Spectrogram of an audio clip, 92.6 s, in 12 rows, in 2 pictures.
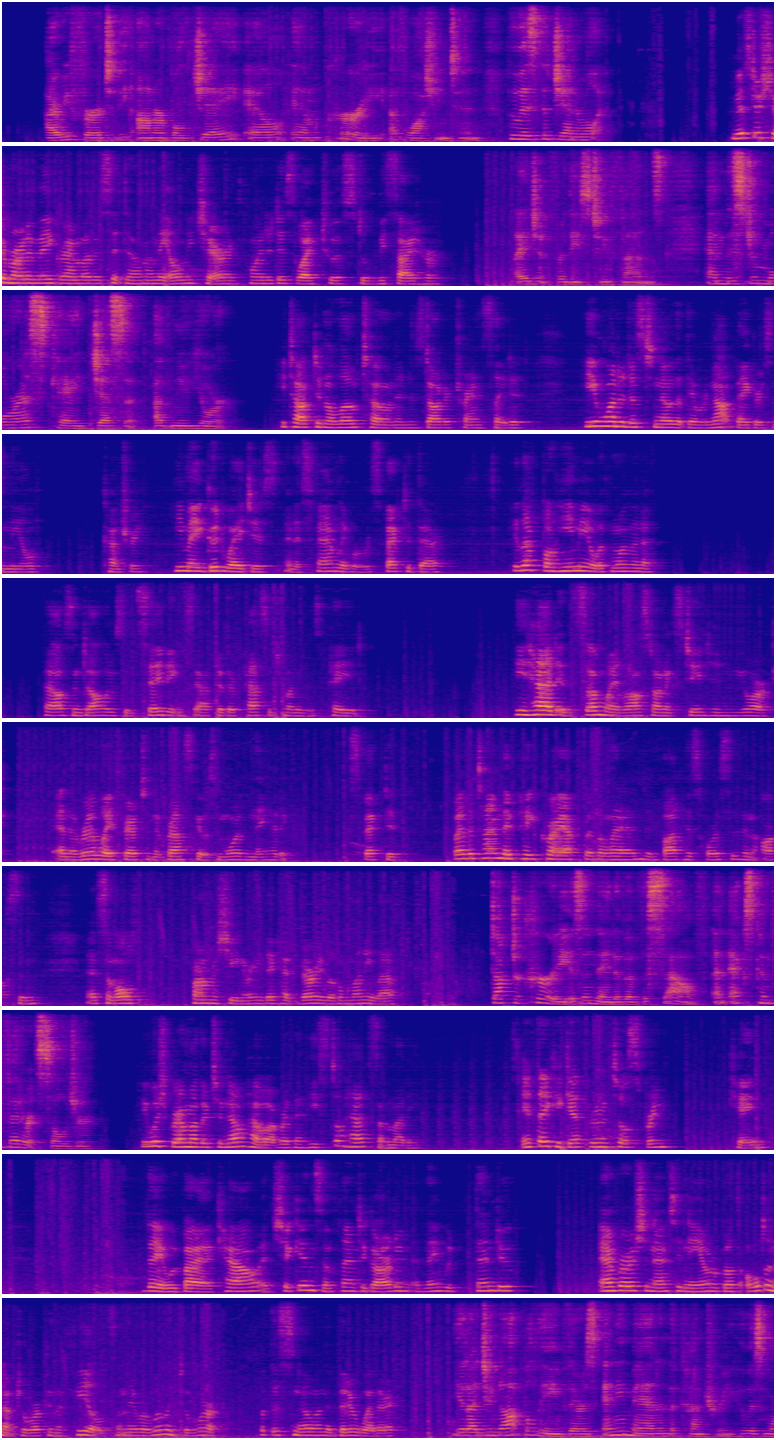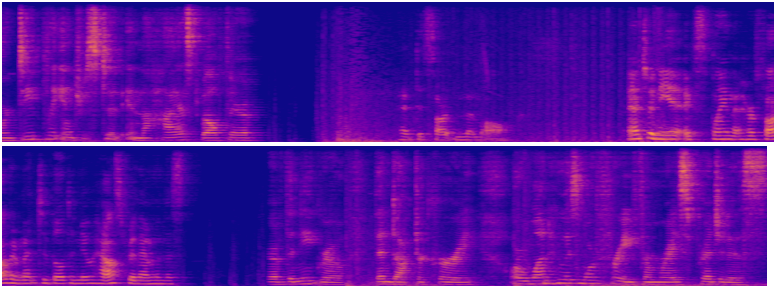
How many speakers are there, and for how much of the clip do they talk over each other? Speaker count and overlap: two, no overlap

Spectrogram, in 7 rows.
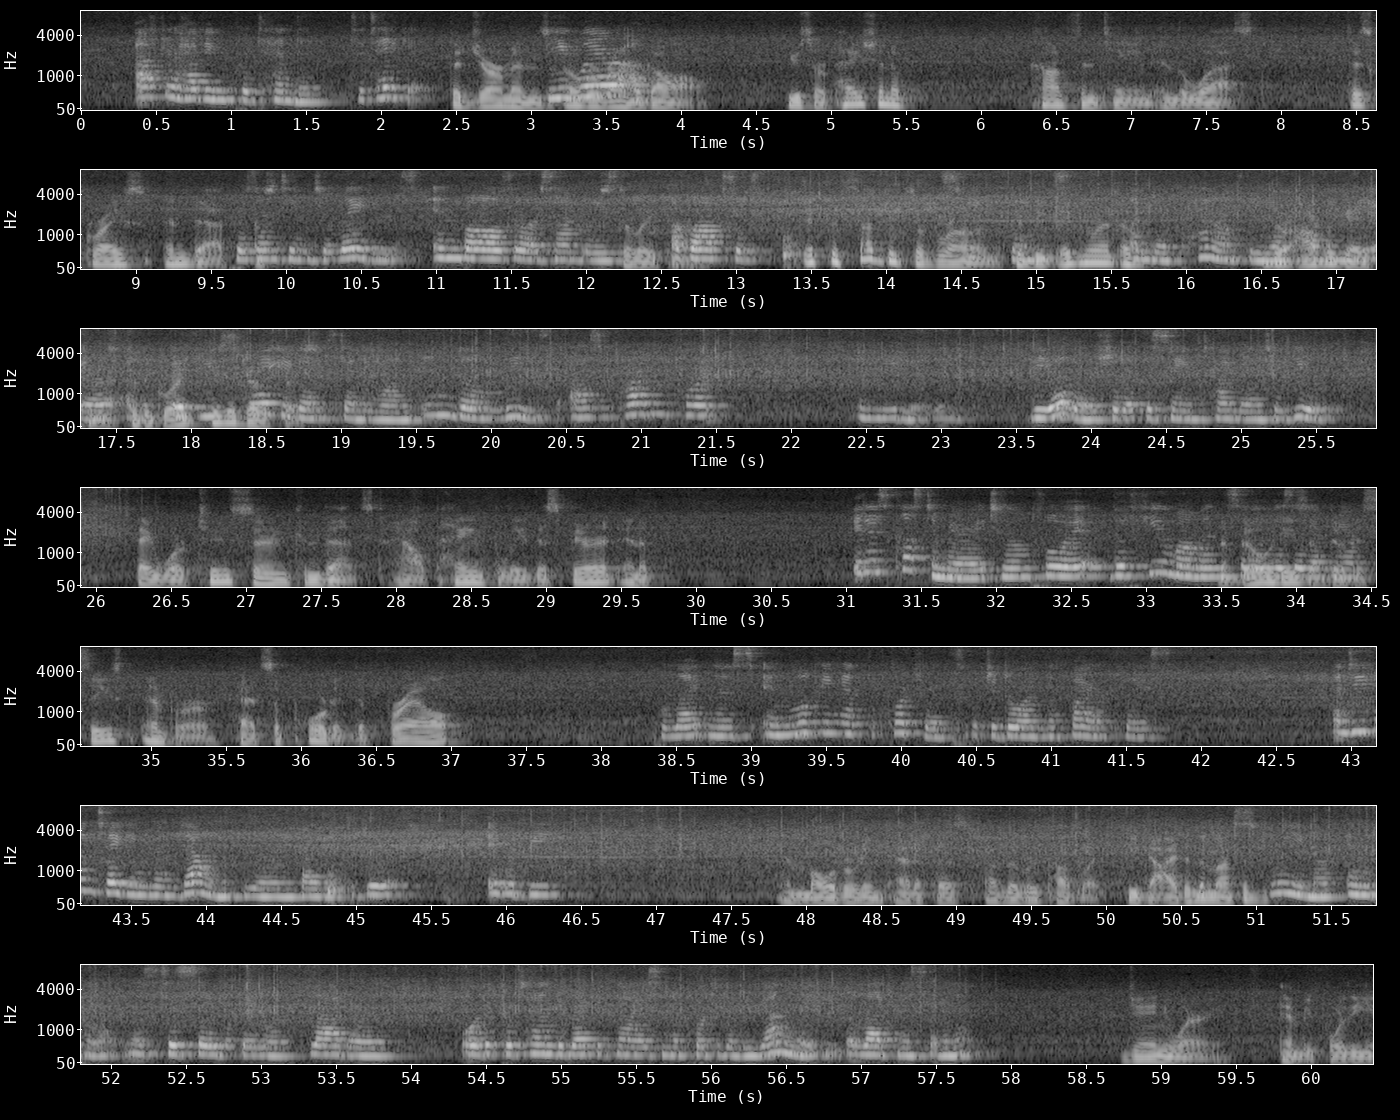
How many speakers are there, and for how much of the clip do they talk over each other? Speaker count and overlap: two, about 14%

